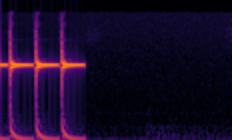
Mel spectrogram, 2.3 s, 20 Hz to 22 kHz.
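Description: Electro kick drum from the Groove Rider GR-16 iPad groovebox app, played four times in quick succession, about four hits a second. Each hit falls in pitch and carries a steady high ringing tone from a ring-modulator insert effect. It stops about a second in, leaving near silence.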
